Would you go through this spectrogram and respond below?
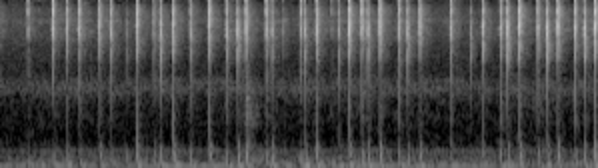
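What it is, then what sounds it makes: Smartwatch with metal case and glass screen. Long nails tap rapidly on the glass screen and metal case edge of a smartwatch with a butterfly-print silicone band, lying on a bedsheet. The result is a quick, continuous run of short, bright clicks with a faint low hum underneath.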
